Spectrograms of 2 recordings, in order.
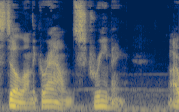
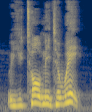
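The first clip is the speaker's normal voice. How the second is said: loud, higher-pitched retort; angry protest; 7 semitones higher, 6 dB louder than usual. A narrator's reading. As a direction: throw the blame back, raised voice. Janitor angrily confronts the professor.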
